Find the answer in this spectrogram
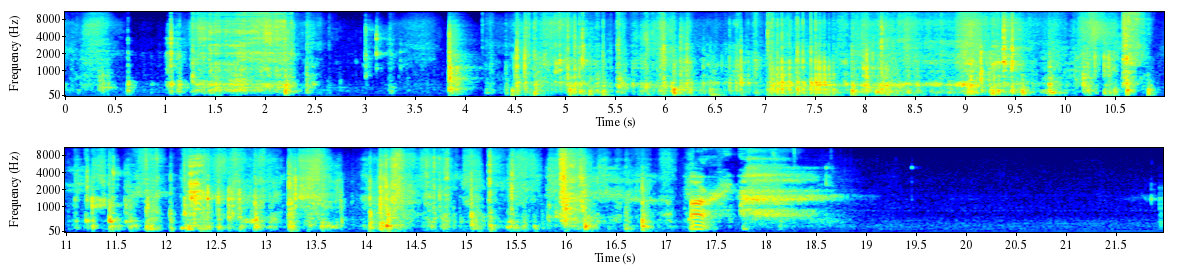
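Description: Cardboard shipping box being opened and unpacked by hand: a long run of irregular scraping, rustling and knocking of cardboard, stopping about a second before the end.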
